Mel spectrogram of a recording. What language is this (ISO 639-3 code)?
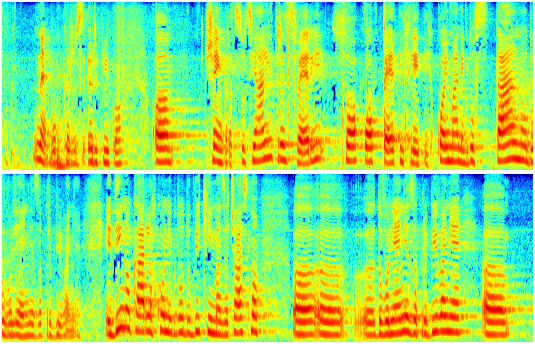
slv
